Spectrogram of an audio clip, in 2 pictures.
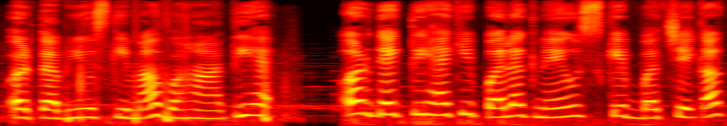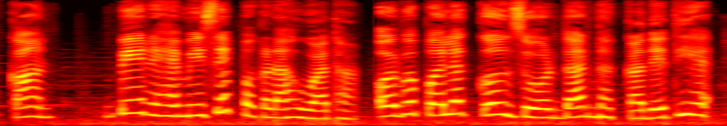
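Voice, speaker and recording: A woman narrating a scripted moral story. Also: high voice.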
